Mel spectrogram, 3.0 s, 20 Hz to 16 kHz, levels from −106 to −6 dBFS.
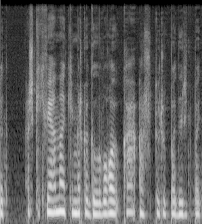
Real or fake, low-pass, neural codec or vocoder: fake; 14.4 kHz; vocoder, 44.1 kHz, 128 mel bands, Pupu-Vocoder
